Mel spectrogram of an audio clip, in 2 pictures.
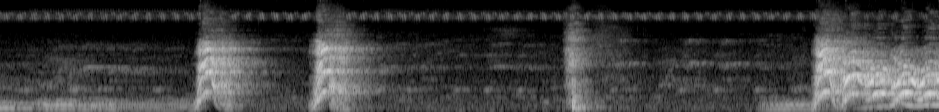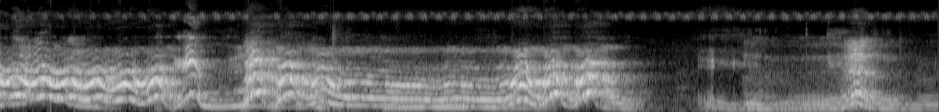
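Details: Dogs crying at night: a few short barks come first, then from about six seconds a long, loud, quavering howl, joined by other voices, holds for roughly six seconds before fading, over a faint steady high hiss.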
